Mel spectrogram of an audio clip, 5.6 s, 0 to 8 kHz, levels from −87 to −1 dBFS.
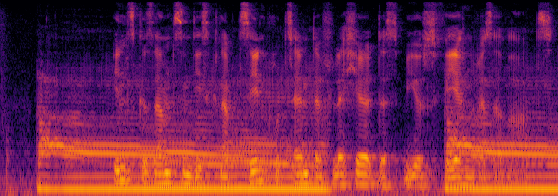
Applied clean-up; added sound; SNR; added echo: none; Musical instrument; -2 dB; none.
